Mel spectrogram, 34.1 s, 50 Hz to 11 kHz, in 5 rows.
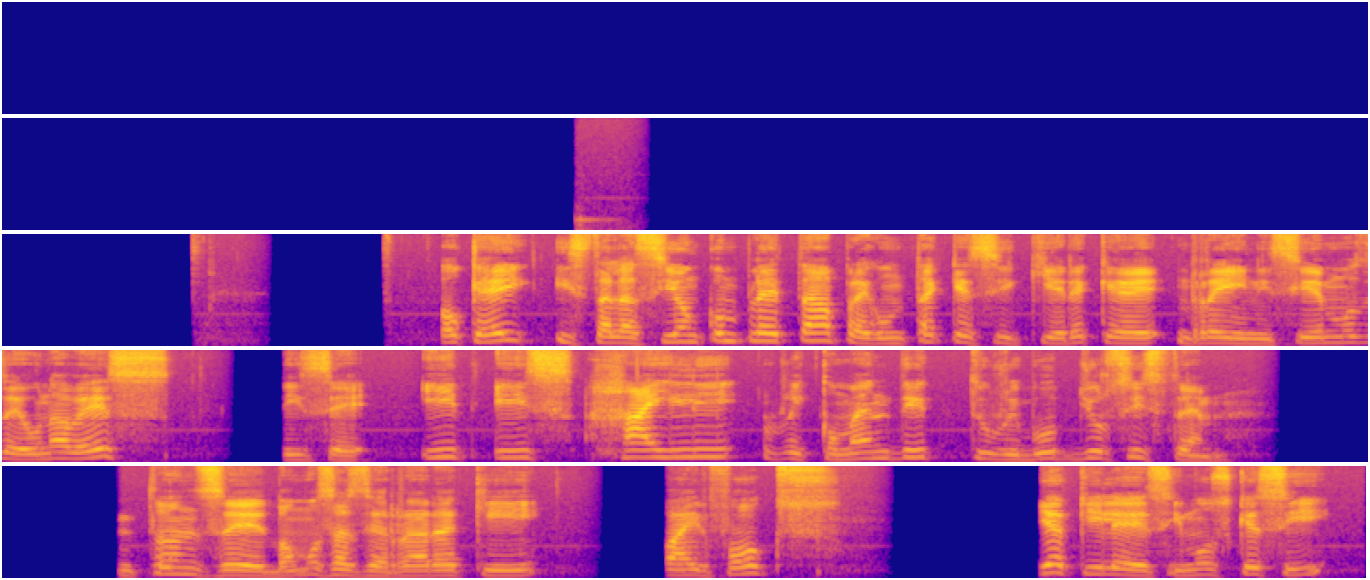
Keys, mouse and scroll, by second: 27.4 click, 29.8 click, 31.8 click, 32.3 click.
